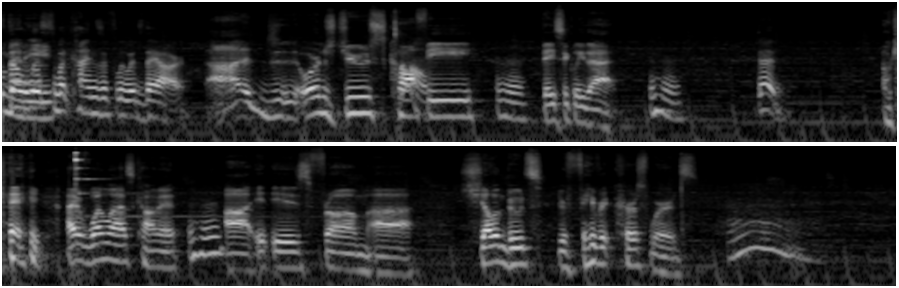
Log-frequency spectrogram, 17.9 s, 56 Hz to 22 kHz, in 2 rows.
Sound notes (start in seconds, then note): 9.7 bell rings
